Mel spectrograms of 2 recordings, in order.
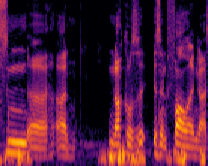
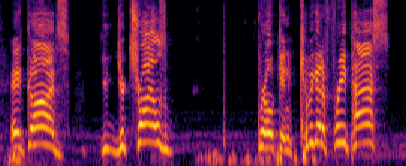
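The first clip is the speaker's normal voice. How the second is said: very high, raised calling voice projected upward; 10 semitones higher, 6 dB louder than usual. Validus looks up at the ceiling and calls to the gods in a raised voice, not shouting. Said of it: "not loudly shouts, but like raises his voice".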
